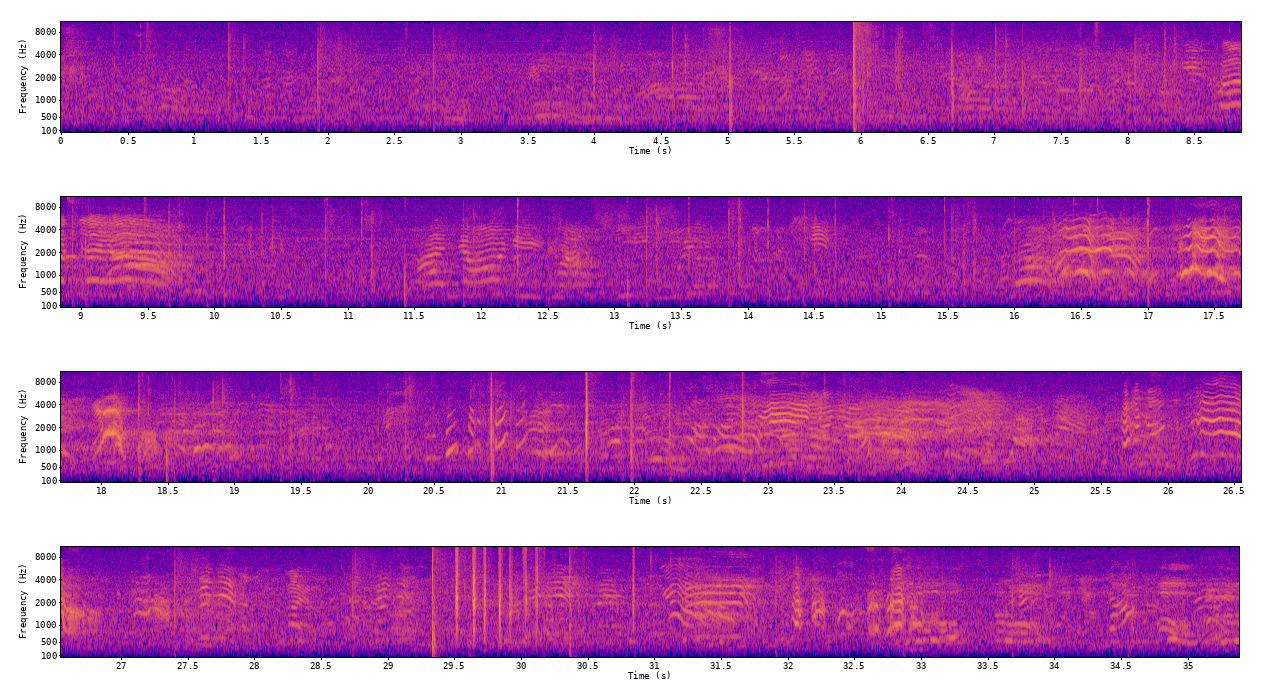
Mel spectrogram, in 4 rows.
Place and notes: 대한민국 서울특별시 서초동 서울교육대학교 - SNUE playground, kids playing soccer
SNUE playground, kids playing soccer, nice reflection
서울교육대학교, 아이들 축구
서초구, 서울, 대한민국, 4 September 2019, ~15:00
